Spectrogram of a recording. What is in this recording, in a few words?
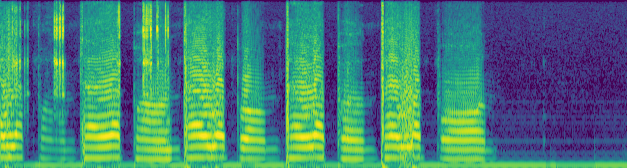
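"telephone", spoken word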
